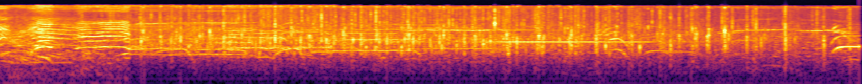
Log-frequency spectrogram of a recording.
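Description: An outdoor audience applauding: many hands clapping in a dense patter, with crowd voices mixed in. The clapping takes over after about a second and a half of voices.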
